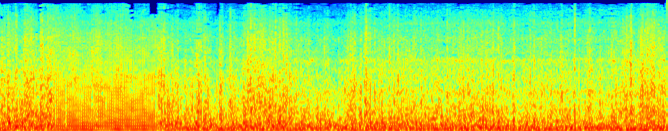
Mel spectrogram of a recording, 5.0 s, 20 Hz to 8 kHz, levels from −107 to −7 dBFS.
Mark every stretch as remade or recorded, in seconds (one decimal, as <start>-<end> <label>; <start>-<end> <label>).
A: 0.0-0.4 recorded; 0.4-1.2 remade; 1.2-5.0 recorded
